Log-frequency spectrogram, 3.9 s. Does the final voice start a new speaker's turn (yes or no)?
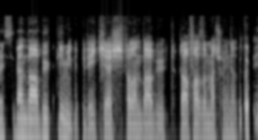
yes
